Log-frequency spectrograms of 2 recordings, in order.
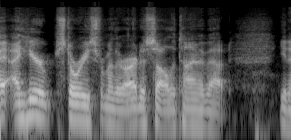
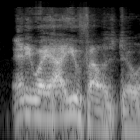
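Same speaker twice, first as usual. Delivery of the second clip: put-on old-time New York cab driver voice. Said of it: "he's a New York taxi cab driver from the sixties".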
